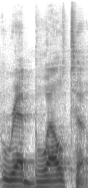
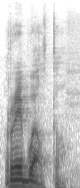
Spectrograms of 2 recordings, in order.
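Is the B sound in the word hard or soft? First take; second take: hard; soft. First: The B is said as a hard stop. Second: The B is said soft, like a light v. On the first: The speaker calls it wrong. "it's not Rebuelto with a hard B" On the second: The speaker calls it right. "this is the best I could do"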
